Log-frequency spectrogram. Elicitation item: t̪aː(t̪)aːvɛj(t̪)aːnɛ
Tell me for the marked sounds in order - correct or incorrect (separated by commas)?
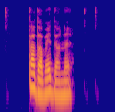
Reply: incorrect, incorrect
